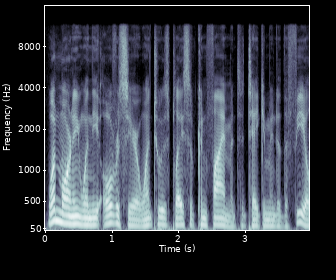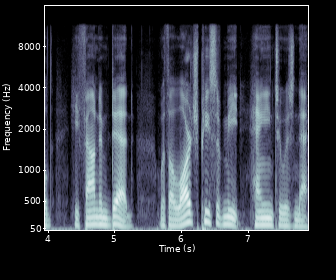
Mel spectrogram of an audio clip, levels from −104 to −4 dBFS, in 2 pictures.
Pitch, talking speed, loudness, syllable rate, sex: 110 Hz, 235 wpm, -18 LUFS, 6.0 syllables/s, male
